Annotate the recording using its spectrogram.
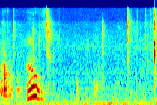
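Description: A dog gives one short whine about half a second in, its pitch rising and then falling, with a few light crinkles and clicks of a plastic wrapper being handled.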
